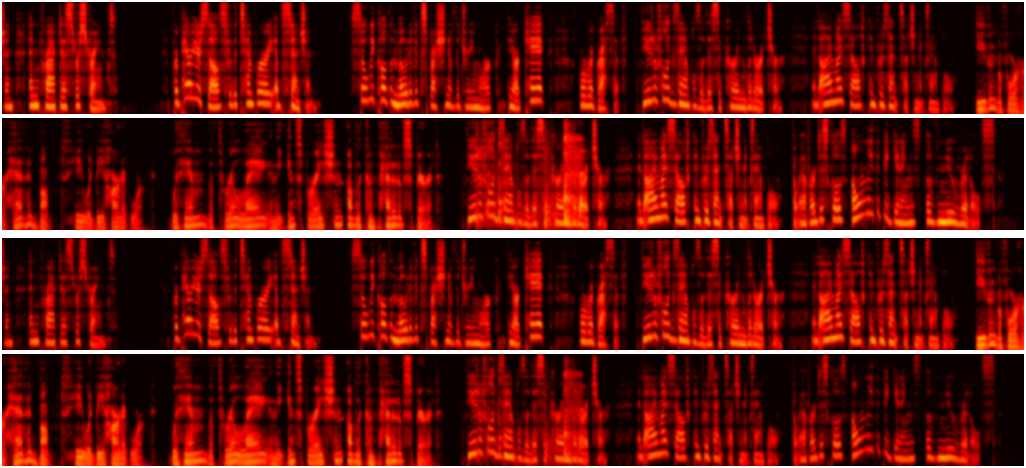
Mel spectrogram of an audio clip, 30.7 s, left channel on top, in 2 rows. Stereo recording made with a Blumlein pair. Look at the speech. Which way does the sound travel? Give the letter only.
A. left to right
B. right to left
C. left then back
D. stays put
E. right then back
E.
